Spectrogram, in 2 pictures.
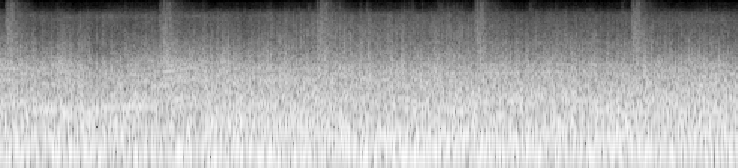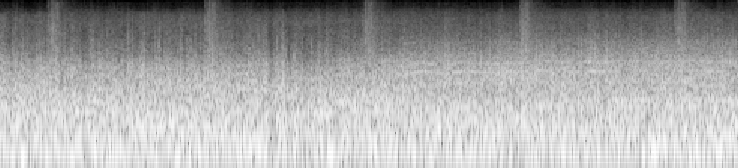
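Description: A vehicle engine roars loudly as it drives fast.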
